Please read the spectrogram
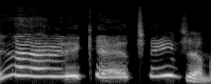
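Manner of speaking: mock girl voice, very high and drawn out; exaggerated high whine, imitating a besotted girl; girl in denial. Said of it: "Some of you girls are just like".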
